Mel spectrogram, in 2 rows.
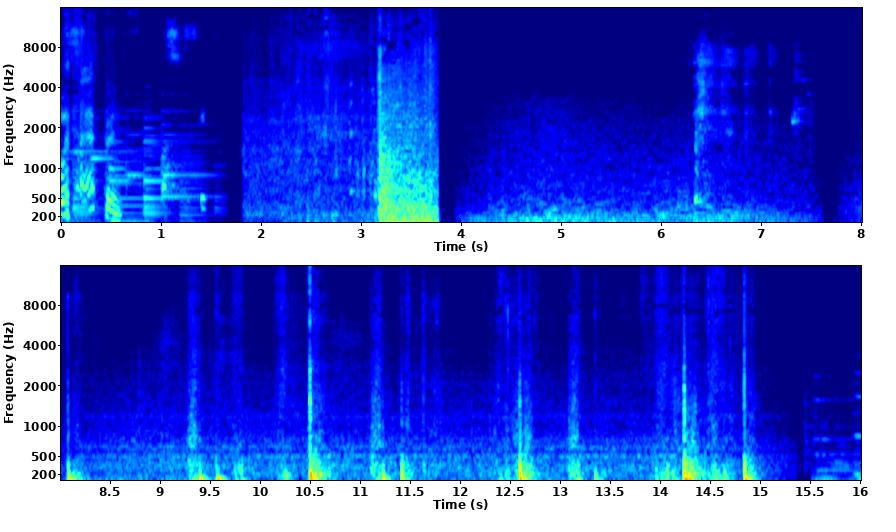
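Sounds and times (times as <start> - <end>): thumps and knocks: 8.0 - 8.4, 9.3 - 11.8, 12.4 - 15.2.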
